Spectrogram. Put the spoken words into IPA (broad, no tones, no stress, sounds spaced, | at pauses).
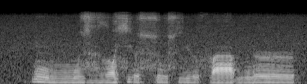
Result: ɓ ũ mː ũ z a̤ ð ɔ sʲ ɵ s u s lʲ ɵ f aː b ĩ ɾ ə˞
